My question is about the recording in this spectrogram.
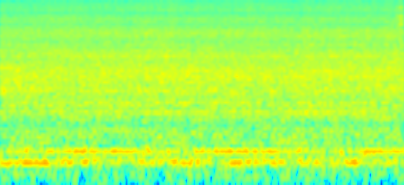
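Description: Steady low mechanical hum with an even hiss, unchanging throughout.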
